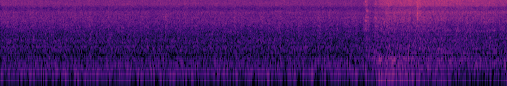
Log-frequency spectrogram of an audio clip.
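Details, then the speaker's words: Whirlpool top-load washer, normal cycle with a heavy load of jeans and towels, coming out of final rinse into final spin: steady even whoosh at full speed, no knocking, banging or scraping, in balance; normal spin cycle. "Alright, and it's coming out of the final rinse into the final spin. It's spinning full blast."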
